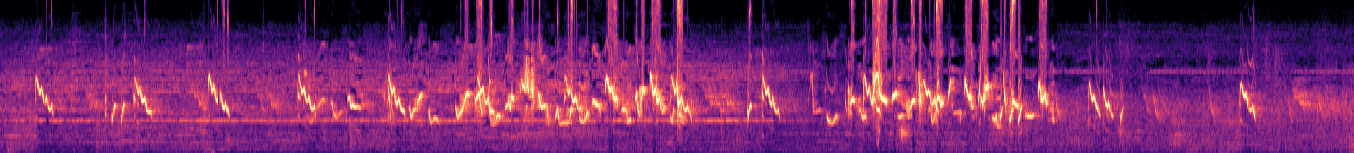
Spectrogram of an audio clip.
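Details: Lombok white-eye, wild bird in breeding condition, with evenly spaced high falling chirps that speed up into long, dense bouts of twisting, buzzing twitter before easing back to single notes.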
